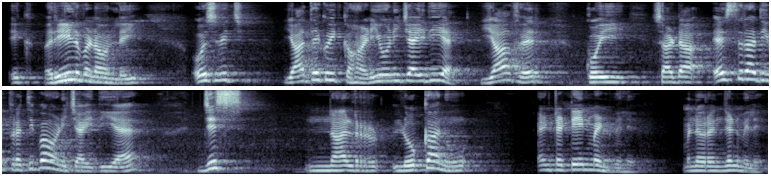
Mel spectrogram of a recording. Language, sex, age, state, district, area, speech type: Punjabi, male, 18-30, Punjab, Pathankot, urban, spontaneous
